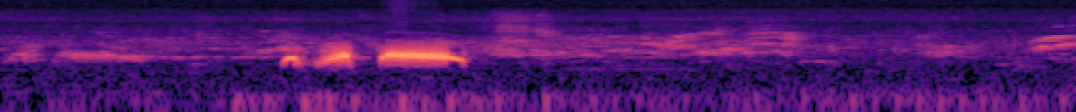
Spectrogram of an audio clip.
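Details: Female dove calling to rouse males: two short rising coos, then a longer steady coo near the middle. Chattering birds and a low rumbling hum sit in the background.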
